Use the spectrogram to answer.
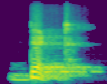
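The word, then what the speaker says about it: debt: okay ये देखिए दूसरा यहां भी टी से ठीक पहले बी है डेट डेट बी को आप खा जाइए डेट है ना और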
